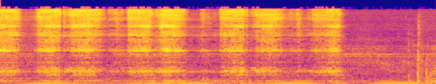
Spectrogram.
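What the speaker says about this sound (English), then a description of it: "the rest of it I do with the gouge" A gouge shapes a wooden pen holder spinning on a lathe, producing repeated loud raspy scraping strokes in a steady rhythm that stop near the end, leaving a quieter motor hum.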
